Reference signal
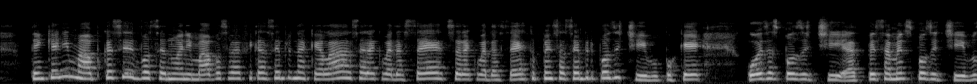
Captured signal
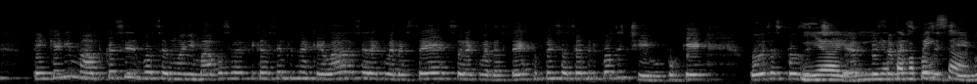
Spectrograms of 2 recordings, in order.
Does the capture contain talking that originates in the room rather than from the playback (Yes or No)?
Yes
